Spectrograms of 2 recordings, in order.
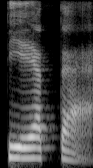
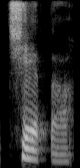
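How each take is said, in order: First: The word begins with a plain t sound. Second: The word begins with a ch sound. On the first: The speaker calls it right. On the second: The speaker calls it wrong. "not cheta"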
